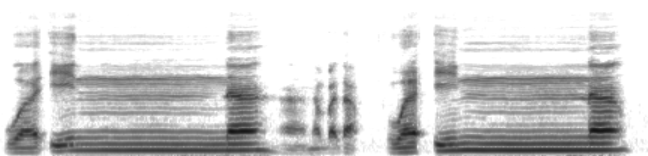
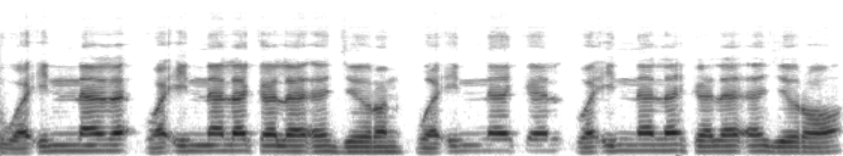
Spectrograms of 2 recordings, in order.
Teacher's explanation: Kita kena baca dia dengan dengung 2 harakat. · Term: wajib dengung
